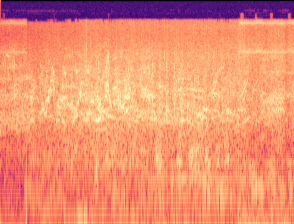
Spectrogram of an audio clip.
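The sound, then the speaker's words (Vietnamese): A dense, noisy colony of birds calls continuously as mother birds fly back to the nest in small groups after hunting in the late afternoon, with chicks waiting; many overlapping squawks and honks layered together, growing louder in the final second. “Cuối cùng, chim mẹ đã về.”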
